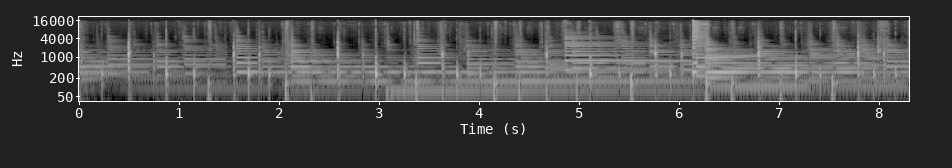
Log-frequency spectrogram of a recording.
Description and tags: Keep At It loop
Recorded using Digitech JamMan Solo looping pedal. Electric/acoustic guitar and keyboard both plugged in. Layed down base track and then just played around, layering different tones.
slower paced. guitars meander through, playing off each other and the beat.
percussion, acoustic, original, loop, chill, guitar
